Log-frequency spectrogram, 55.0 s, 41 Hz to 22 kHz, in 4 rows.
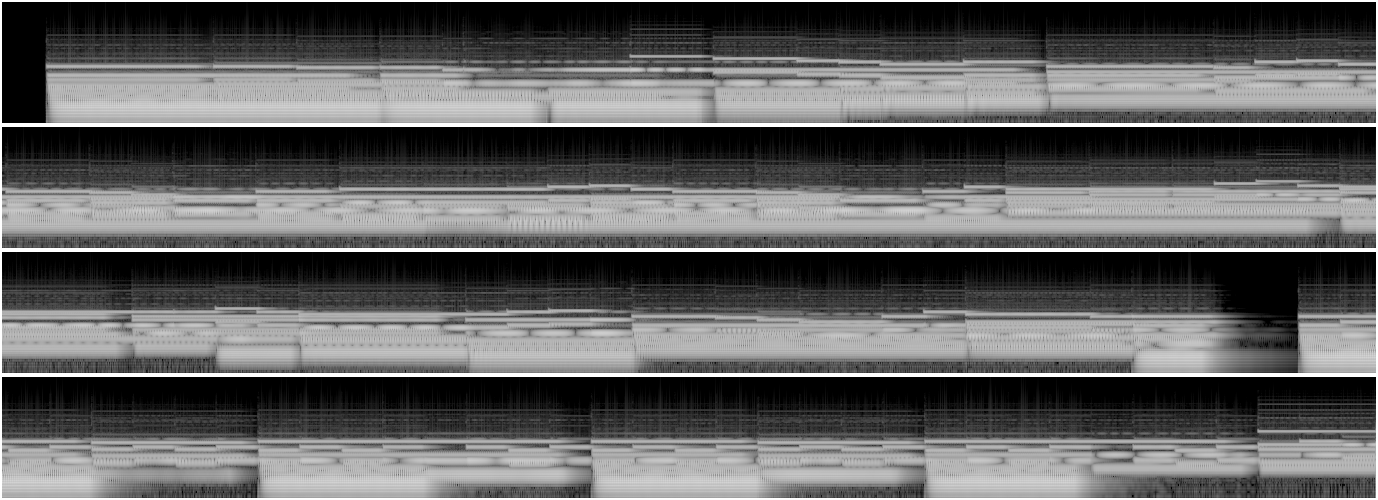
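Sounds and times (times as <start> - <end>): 
organ piece: 0.4 - 54.9.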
